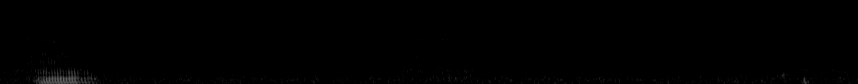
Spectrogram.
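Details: Max, a sleeping Labrador Retriever puppy born on 1 October 2019, gives one loud, rasping low snore near the start, then two soft breathy exhales about four seconds apart in a quiet room.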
